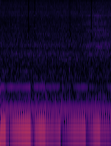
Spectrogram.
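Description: Low, humming drone played back through the Empress ZOIA pedal's Quark Stream micro-loop patch, repeating in short loops that restart about twice a second, with a faint steady higher tone held above it.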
